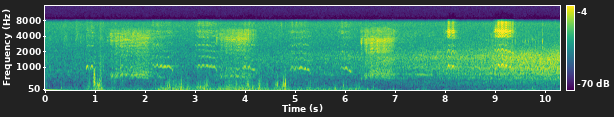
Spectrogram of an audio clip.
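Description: A young wild goat kid bleating several times in short, high calls, the calls of a kid that has lost its herd. There is a low rumble on the microphone through the first half.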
